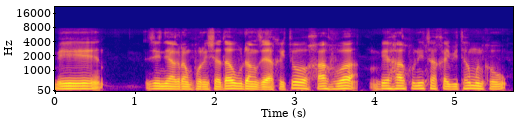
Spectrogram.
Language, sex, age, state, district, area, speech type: Bodo, male, 60+, Assam, Baksa, rural, spontaneous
